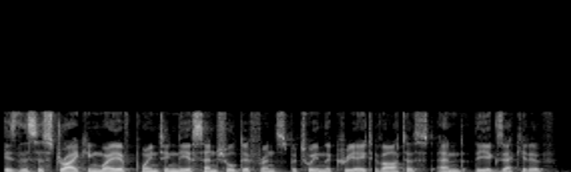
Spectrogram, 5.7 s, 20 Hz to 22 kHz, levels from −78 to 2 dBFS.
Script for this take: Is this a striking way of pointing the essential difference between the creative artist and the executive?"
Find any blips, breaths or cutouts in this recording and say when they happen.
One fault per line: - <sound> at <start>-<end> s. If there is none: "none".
- dropout at 3.7-3.8 s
